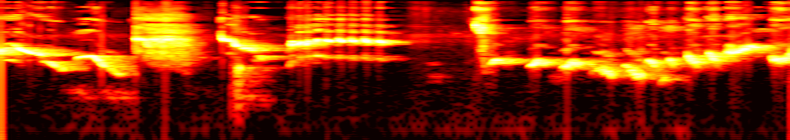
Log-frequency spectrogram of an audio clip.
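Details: Constantly singing white-rumped shama, used as a lure to provoke other shamas into answering. Loud, varied song mixing falling whistled slurs, harsh squawking bursts and a rapid string of warbled notes, with a brief pause midway.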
